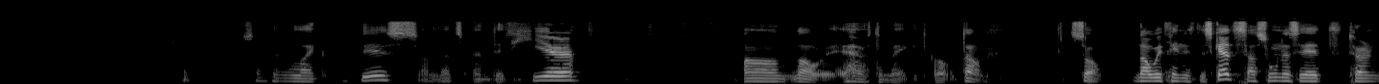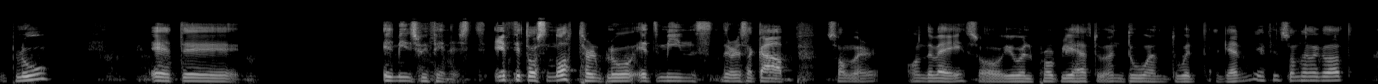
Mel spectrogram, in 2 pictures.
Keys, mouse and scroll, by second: 0.6 click, 5.1-5.4 scroll down 1, 5.6-6.0 scroll up 1, 7.6 alt+middle click, 8.2-9.0 scroll down 1, 9.0 click, 13.3-13.7 scroll down 1, 24.7-26.5 scroll up 1, 27.1 alt+middle click.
